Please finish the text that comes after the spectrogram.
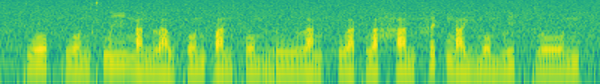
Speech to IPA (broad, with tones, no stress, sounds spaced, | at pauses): k w oː˦˥ p̚ k w o˧ n kʰ w iː˥˩ ŋ a˧ n l a˨˩ w k o˦˥ n p a˧ n k o˧ m r uː˧ l a˨˩ ŋ pʰ u˧ a̯ k u˧ a̯ h a˧ n f e˥˩ k̚ ŋ a˧ j m o˧ m l i˦˥ t̚ k l o˦˥ n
